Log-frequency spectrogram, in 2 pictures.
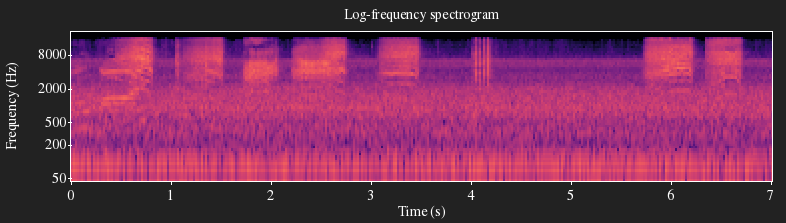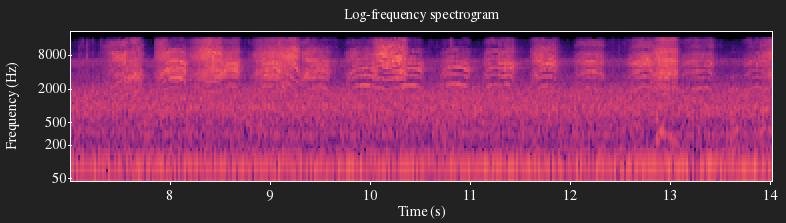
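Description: Small birds calling in many quick, high, repeated chirps and chips, over a steady low rumble.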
